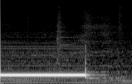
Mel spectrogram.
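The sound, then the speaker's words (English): A steady, loud telephone line tone drones for most of a second, then cuts off abruptly, leaving faint background hiss, like a call that fails to connect. “Oh my goodness, this phone doesn't work again.”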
